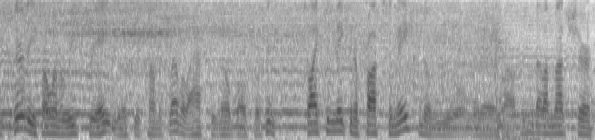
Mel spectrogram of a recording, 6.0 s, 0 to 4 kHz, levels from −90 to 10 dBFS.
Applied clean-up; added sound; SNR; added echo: none; Sink (filling or washing) / Water tap, faucet + Buzz; 5 dB; none.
